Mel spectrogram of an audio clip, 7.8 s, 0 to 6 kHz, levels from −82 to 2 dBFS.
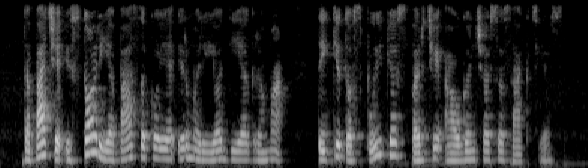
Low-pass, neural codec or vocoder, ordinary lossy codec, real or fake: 5.4 kHz; none; Opus, 64 kbps; real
